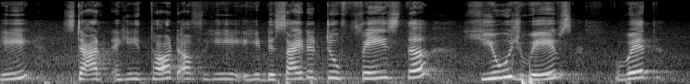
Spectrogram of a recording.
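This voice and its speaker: Against noticeable background noise and audible room echo, a woman speaks at a high pitch and a very slow pace. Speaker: school English teacher. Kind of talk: online class lecture. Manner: halting, many fillers and self-corrections.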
